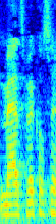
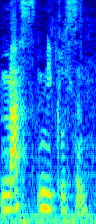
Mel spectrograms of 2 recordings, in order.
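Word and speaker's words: Mads Mikkelsen: absolutely and also um is it mad melson is that how you pronounce his name well in the original it's Mass mikelson okay yeah perfect no yeah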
